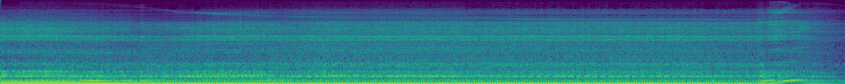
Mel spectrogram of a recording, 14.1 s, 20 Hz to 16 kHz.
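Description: John Deere 8330's six-cylinder diesel running steadily, heard close up at its exhaust stack; near the end the pitch rises briefly and the sound fades out.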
